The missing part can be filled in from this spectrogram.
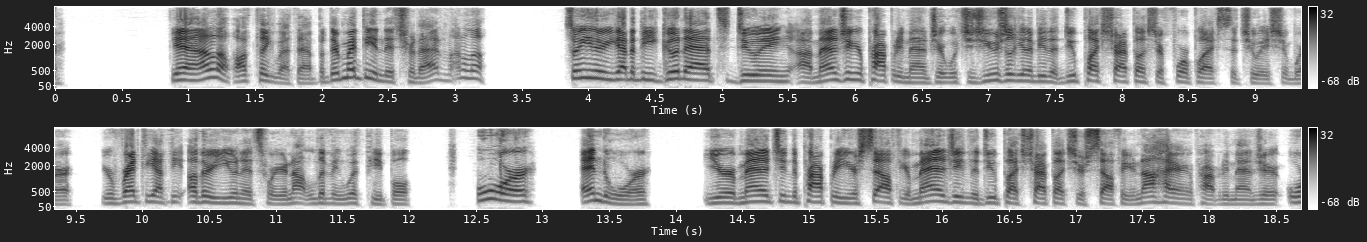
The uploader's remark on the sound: This was a live class recorded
